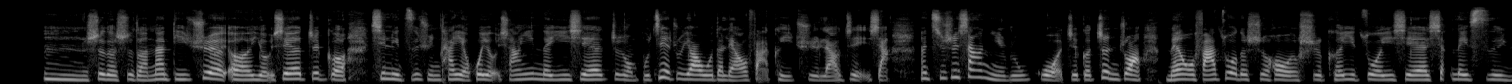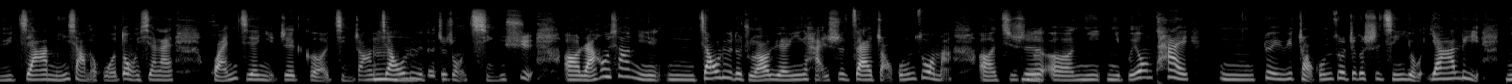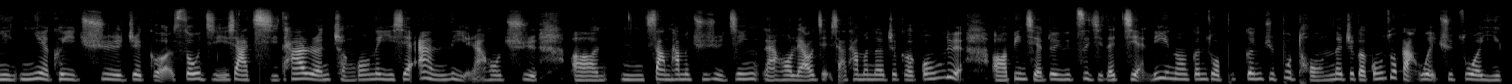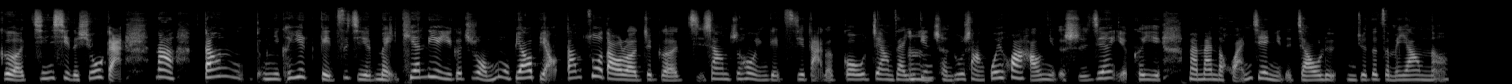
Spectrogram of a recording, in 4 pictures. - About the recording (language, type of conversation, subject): Chinese, advice, 如何快速缓解焦虑和恐慌？
- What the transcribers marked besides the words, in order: other background noise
